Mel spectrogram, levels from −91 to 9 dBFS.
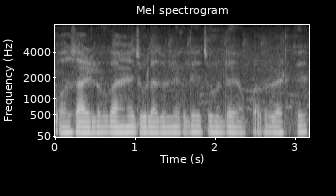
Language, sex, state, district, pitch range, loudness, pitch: Hindi, male, Bihar, Samastipur, 110-115 Hz, -19 LUFS, 110 Hz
